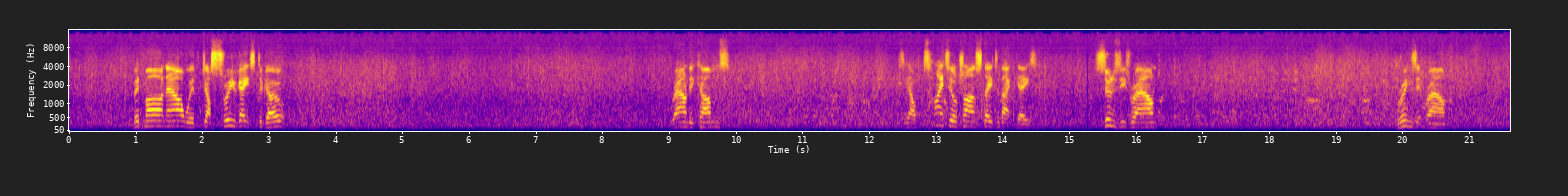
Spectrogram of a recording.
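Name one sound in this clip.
Whitewater rushes and churns steadily.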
